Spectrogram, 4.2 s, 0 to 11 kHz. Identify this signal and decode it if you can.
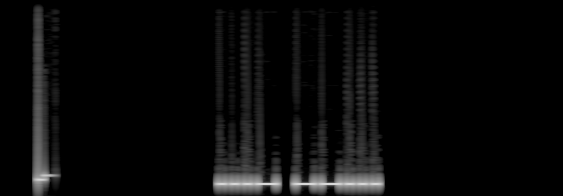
Morse code, heard as a keyed tone, about 25 wpm, 700 Hz. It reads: V7
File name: Two Letter-Number Combinations - 25wpm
